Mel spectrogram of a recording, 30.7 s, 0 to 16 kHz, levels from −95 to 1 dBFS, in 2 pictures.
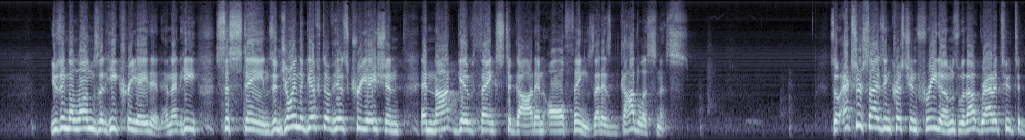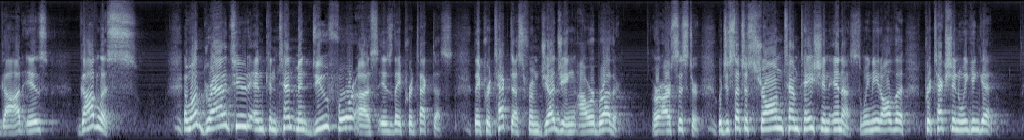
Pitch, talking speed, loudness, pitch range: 195 Hz, 150 wpm, -17 LUFS, 175-215 Hz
